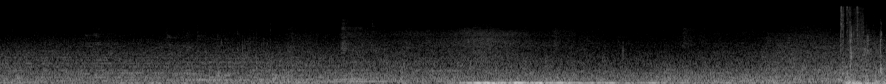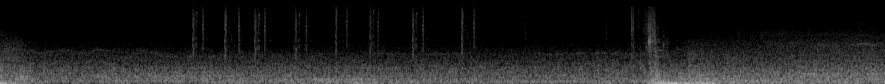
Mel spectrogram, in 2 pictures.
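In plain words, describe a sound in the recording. Cold wind blows steadily.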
